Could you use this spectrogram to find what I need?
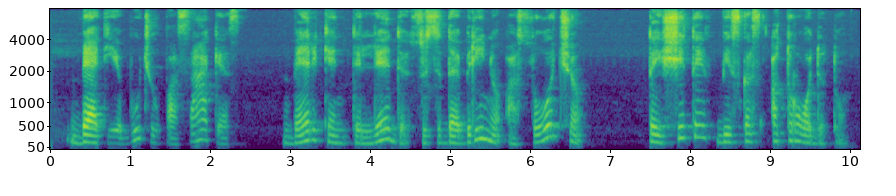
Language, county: Lithuanian, Utena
